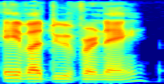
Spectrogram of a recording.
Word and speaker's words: Ava DuVernay: that's pronounced Ava DuVernay, by the way.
